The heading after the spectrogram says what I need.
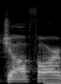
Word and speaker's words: Jafar: been working for Jafar I think it's actually pronounced Jafar but Jafar sounds Co cooler so ow got to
